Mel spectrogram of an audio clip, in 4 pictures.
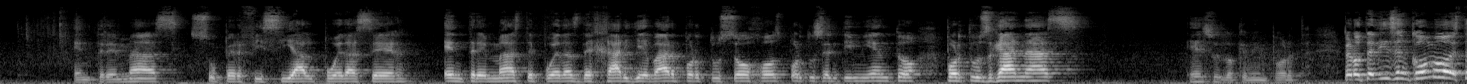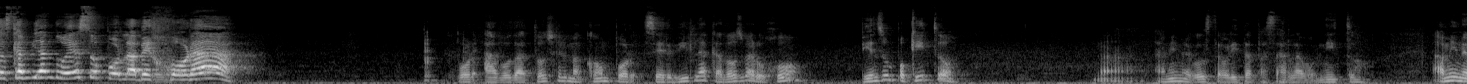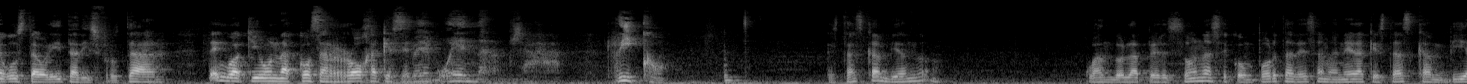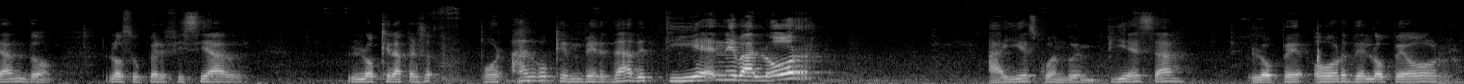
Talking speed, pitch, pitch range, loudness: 110 wpm, 130 Hz, 105-150 Hz, -22 LUFS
